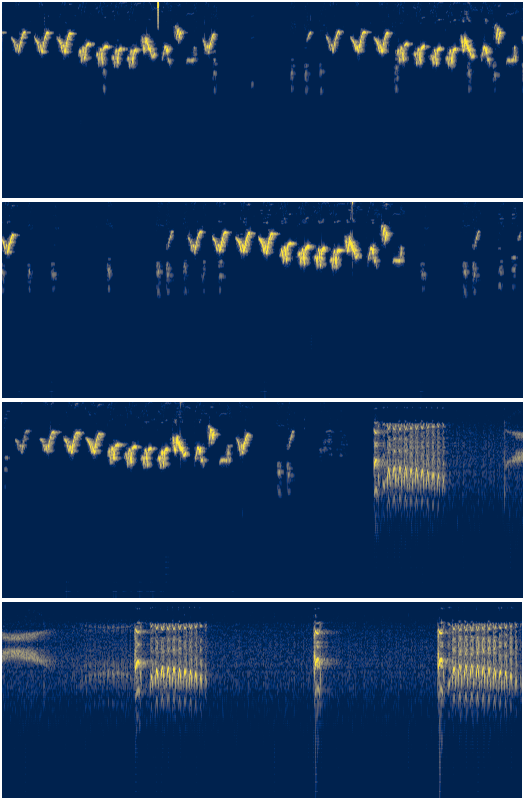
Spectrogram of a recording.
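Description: Songbird singing: four phrases of rapid, high notes, each about three seconds long and falling in pitch, with short pauses between. About two-thirds in, a different bird call takes over, longer and fuller in sound, repeated four times with a short click between.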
